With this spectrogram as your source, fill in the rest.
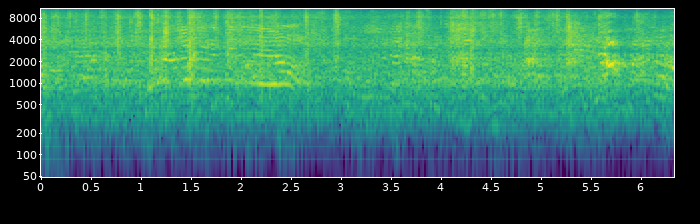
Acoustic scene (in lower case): park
